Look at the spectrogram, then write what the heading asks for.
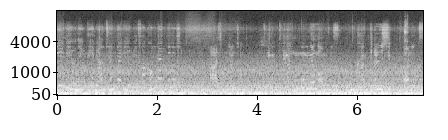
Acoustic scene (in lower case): car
